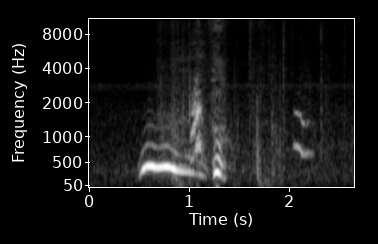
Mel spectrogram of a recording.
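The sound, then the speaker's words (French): Owl hooting at night in the woods: one loud, wavering, pitched call that falls gradually, then a short clipped second note and a faint brief call near the end. “Une chouette. Mon Dieu, ce qu'elle m'a effrayé.”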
